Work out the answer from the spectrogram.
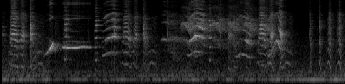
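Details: Green parrots kept as pets, indoors: a rising whistle that levels into a long flat note, then a run of harsh, ragged squawks and chattering calls, over a steady low electrical hum.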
